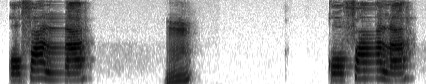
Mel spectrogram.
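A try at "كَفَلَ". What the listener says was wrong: Kofala. Bukan kofala. Kofala datar.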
